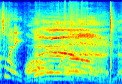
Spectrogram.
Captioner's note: cheering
